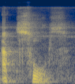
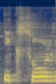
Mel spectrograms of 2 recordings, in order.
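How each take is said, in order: First: एक्सोड्स said with a short e at the start, like exodus; एक्सोड्स, opening vowel as e; correct reading. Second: एक्सोड्स said with an ee sound at the start, like iksodus; एक्सोड्स, opening vowel as ee; wrong reading. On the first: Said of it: "नहीं पढ़ना". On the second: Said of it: "एक्सोड्स नहीं पढ़ना". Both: Shown as a demonstration.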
